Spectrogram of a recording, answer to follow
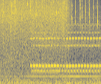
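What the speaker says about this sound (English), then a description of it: "It's really coming down hard." Heavy rain falls in a steady wash of noise throughout, with an electronic telephone tone starting partway and sounding over it.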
